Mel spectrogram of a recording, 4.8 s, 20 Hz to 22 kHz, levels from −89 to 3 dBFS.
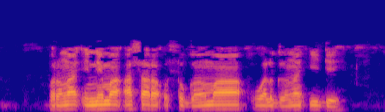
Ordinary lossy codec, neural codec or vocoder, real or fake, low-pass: MP3, 24 kbps; none; real; 7.2 kHz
